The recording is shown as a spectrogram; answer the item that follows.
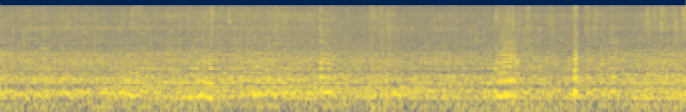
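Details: Honey bees going about their work in an open hive on a sunny day, microphone slid down inside: steady humming drone, a few brief buzzing bursts around five seconds and a sharp tap near six seconds.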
